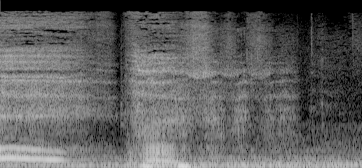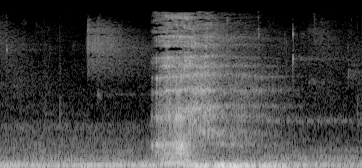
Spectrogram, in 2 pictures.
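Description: heavy panting

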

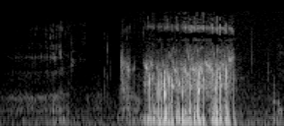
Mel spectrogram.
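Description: sipping wine

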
